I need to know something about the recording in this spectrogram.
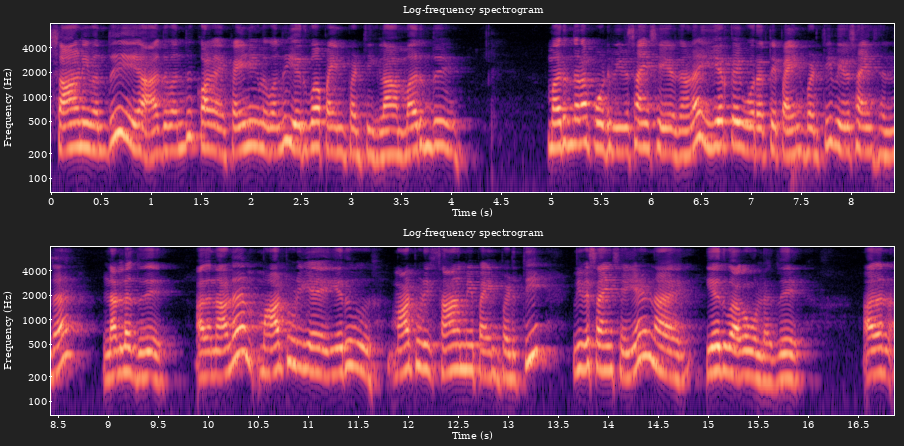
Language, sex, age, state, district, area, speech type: Tamil, female, 60+, Tamil Nadu, Krishnagiri, rural, spontaneous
